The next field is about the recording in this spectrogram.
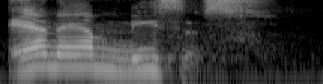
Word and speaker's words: anamnesis: And the word is this anamnesis.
